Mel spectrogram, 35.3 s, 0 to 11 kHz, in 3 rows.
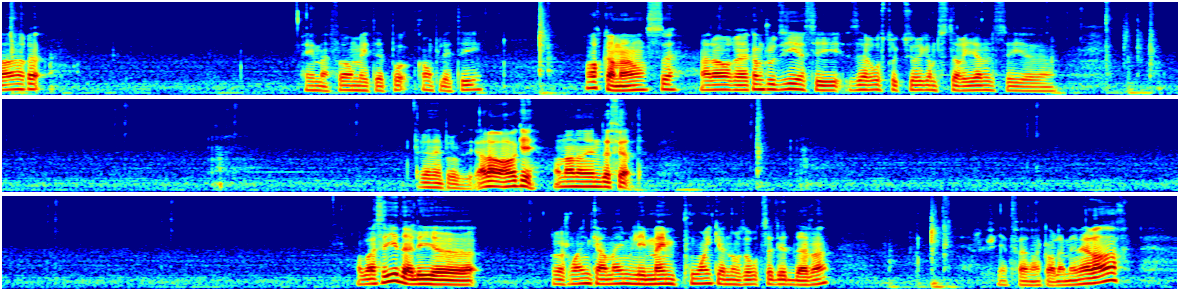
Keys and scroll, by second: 0.1 Return, 5.4 Delete, 11.4 ctrl+a, 11.4 ctrl+z, 32.8 ctrl+z.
